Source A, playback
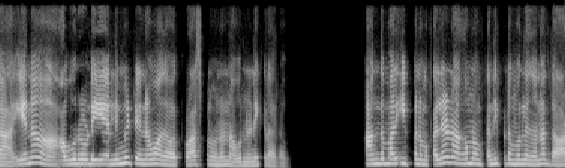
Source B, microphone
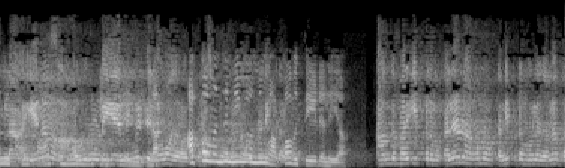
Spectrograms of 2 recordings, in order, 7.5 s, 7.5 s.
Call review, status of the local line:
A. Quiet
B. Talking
B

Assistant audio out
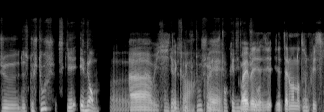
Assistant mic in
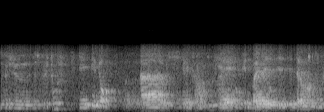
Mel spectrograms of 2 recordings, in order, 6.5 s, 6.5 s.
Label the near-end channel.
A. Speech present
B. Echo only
B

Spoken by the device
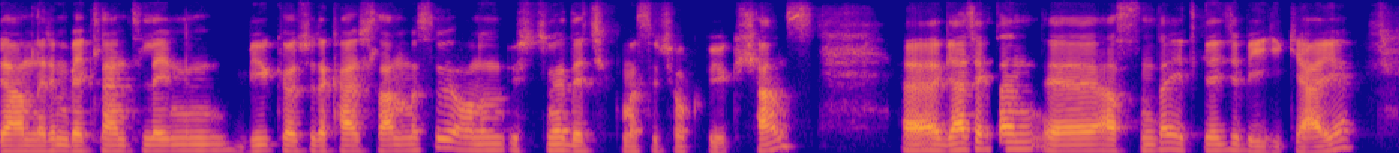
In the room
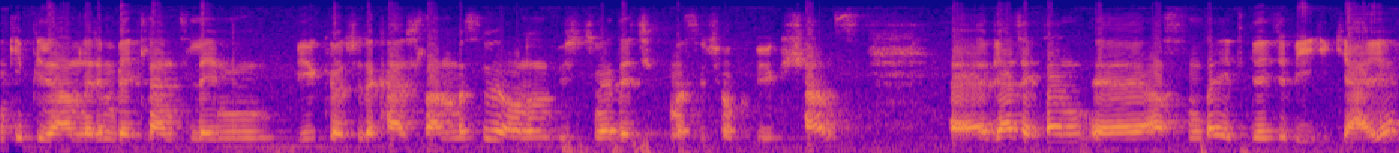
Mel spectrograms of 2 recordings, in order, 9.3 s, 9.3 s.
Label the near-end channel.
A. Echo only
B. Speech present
A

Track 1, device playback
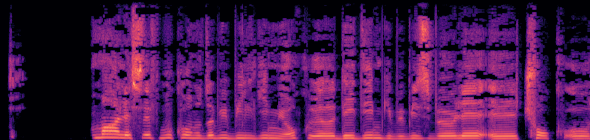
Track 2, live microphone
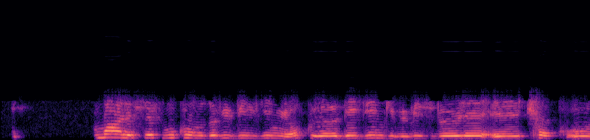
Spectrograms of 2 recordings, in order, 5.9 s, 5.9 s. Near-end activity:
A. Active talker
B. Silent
B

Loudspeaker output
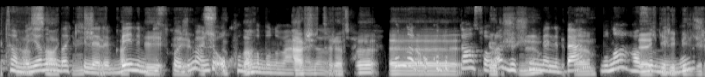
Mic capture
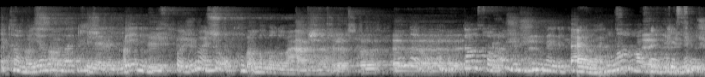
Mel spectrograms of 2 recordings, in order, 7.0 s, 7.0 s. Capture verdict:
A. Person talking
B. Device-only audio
A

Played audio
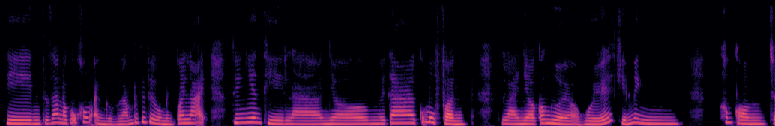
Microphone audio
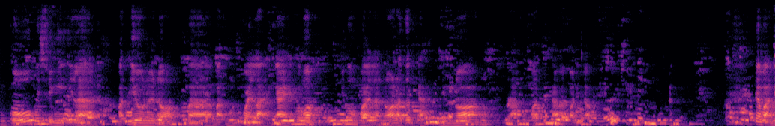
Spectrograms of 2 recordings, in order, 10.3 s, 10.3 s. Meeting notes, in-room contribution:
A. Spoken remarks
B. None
A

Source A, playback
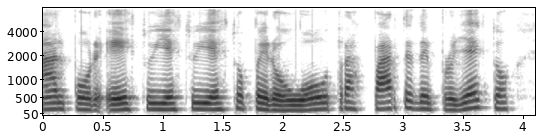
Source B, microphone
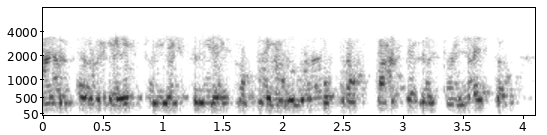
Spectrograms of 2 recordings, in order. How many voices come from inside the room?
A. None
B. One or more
A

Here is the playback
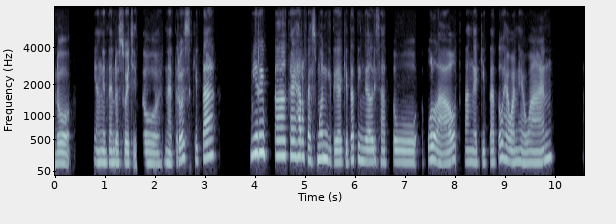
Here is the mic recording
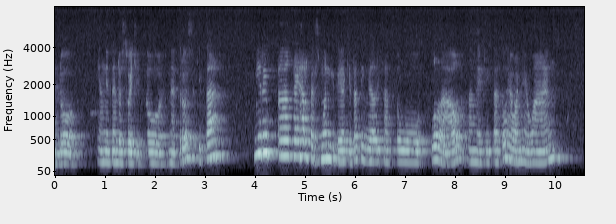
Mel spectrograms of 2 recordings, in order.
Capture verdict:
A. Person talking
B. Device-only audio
B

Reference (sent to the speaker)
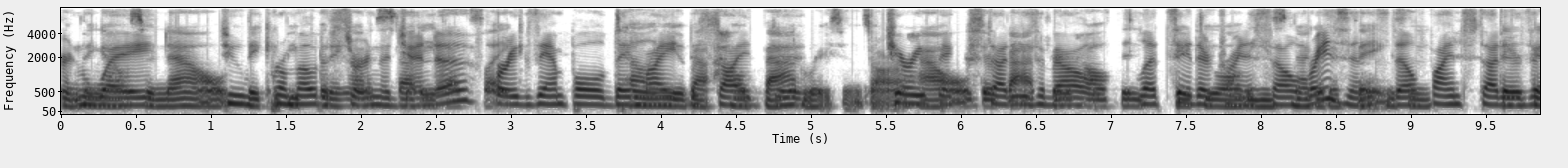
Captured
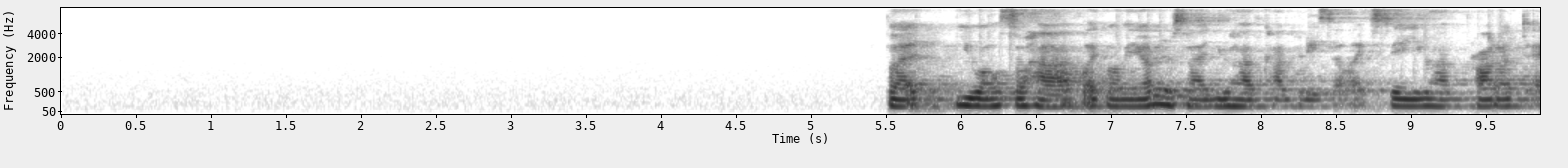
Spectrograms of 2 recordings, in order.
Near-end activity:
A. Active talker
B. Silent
A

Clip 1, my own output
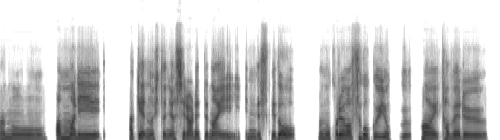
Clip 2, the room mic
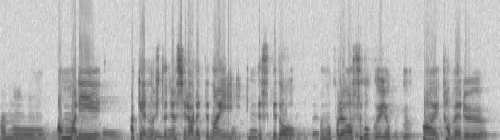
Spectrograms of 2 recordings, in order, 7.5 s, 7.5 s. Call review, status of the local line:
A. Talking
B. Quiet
A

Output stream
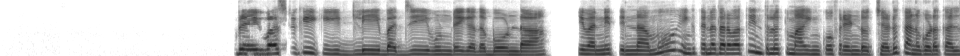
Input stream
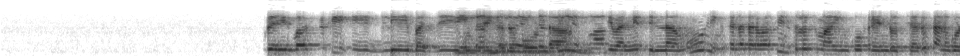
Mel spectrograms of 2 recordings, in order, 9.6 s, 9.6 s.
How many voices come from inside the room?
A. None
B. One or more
B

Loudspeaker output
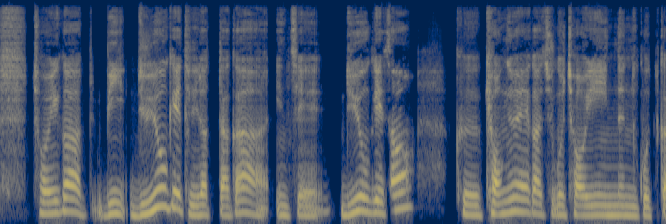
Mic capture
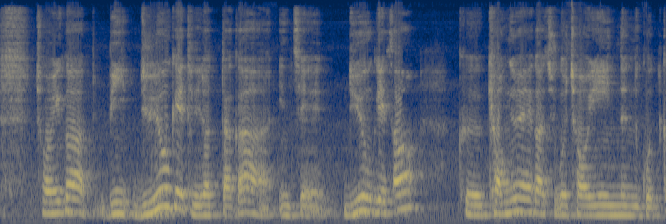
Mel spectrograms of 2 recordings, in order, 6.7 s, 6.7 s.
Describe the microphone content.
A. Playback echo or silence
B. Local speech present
A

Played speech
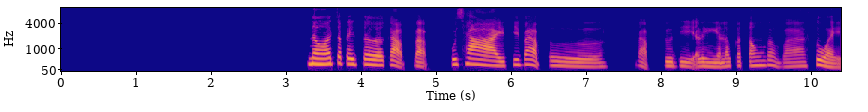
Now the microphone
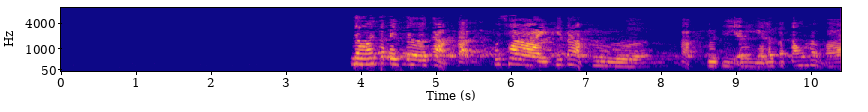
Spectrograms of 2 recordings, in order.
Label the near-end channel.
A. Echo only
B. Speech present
A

